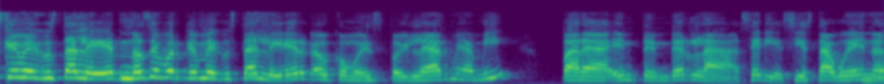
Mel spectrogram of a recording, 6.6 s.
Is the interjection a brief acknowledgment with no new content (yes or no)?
no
